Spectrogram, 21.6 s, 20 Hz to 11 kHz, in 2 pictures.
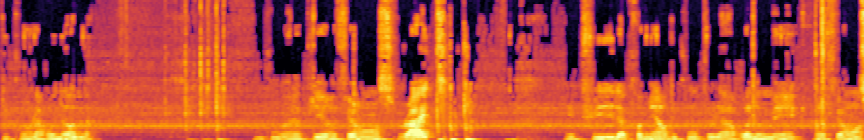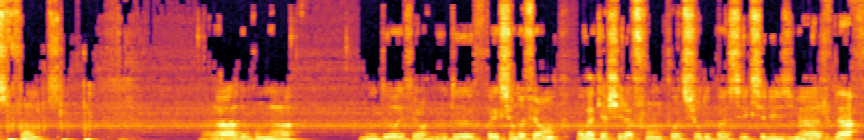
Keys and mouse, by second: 0.4-7.4 drag, 2.6 BackSpace, 8.1 click, 9.4-13.5 drag, 14.4 click, 18.6 click, 21.0 click.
